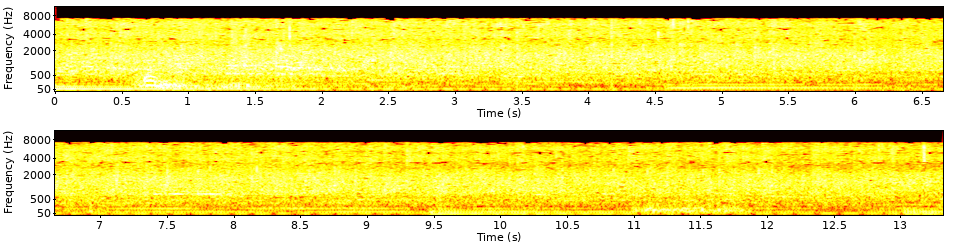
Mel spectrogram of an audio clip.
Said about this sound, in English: Clap your hands and release a praise to your God.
